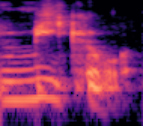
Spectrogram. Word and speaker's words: Meikle: but George Meikle is probably the correct pronunciation. It's a Scottish surname.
